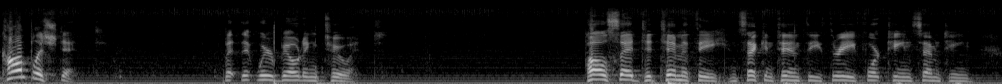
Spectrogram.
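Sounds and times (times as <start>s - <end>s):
man speaking: 0.0s - 1.1s, 2.2s - 3.9s, 5.8s - 9.8s
electrical hum: 0.0s - 10.0s.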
